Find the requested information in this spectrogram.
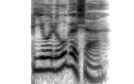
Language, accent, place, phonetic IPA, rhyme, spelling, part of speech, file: German, Germany, Berlin, [bioˈloːɡɪʃɐ], -oːɡɪʃɐ, biologischer, adjective, De-biologischer.ogg
- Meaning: inflection of biologisch: 1. strong/mixed nominative masculine singular 2. strong genitive/dative feminine singular 3. strong genitive plural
